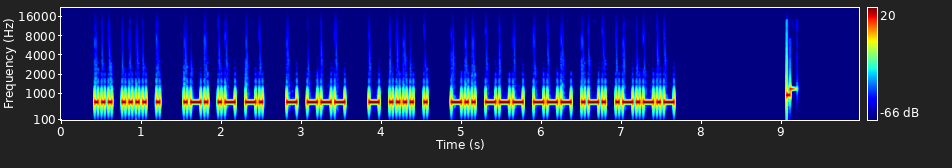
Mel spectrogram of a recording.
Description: Morse code, heard as a keyed tone, about 28 wpm, 700 Hz. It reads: SHE RAN TO THE DOOR.
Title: Sentences from Top 1000 Words - Review Part 3 - 28wpm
